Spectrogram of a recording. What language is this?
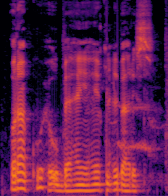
Somali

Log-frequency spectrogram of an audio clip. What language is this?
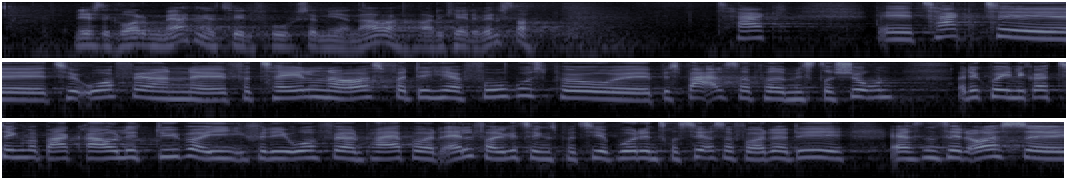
Danish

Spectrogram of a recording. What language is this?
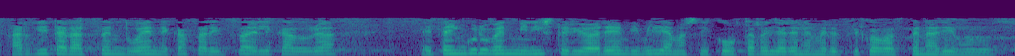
Basque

